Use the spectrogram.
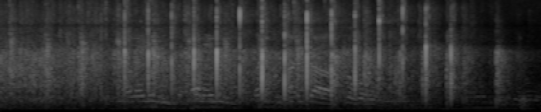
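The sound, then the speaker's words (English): A church audience breaks into hand clapping in praise of the Lord, a dense patter of many claps with sharper individual hits standing out, swelling and then tapering off over several seconds, with a low murmur of voices underneath. “Can you give the Lord one more hand clap of praise before you're seated?”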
